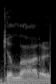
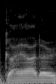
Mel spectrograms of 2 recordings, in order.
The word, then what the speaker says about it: Gallardo: ago, is the Lamborghini Gallardo Spider, or Gallardo, based on how you want to pronounce it.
